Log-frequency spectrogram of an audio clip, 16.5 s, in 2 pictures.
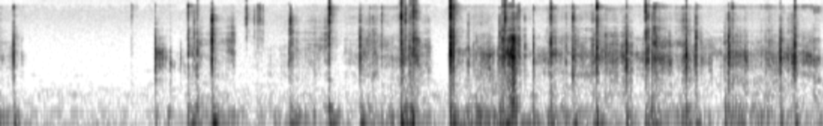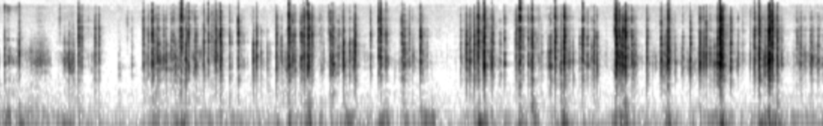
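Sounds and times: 
long claws tapping and scratching: 1.6s - 16.4s.

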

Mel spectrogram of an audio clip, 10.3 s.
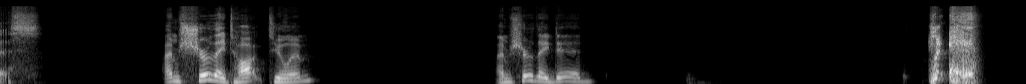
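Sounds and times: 
speech: 0.0s - 0.4s, 1.6s - 3.2s, 5.0s - 6.0s
harsh cough: 9.3s - 9.9s.

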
